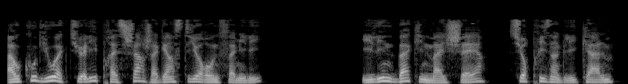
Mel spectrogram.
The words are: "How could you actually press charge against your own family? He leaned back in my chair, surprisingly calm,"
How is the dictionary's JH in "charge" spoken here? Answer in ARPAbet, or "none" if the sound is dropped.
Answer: ZH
